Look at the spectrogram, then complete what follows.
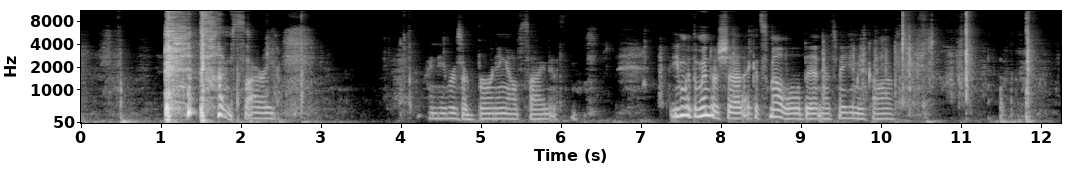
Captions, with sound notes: (coughs) i'm sorry, my neighbors are burning outside, even with the windows shut, i can smell a little bit, and it's making me cough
